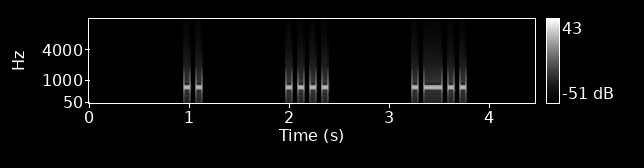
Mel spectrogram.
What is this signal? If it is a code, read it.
Morse code, heard as a keyed tone, about 20 wpm, spaced as for 8 wpm, 700 Hz. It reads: IHL
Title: 127 Lesson 21e - Number 6 - Three Characters 20wpm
